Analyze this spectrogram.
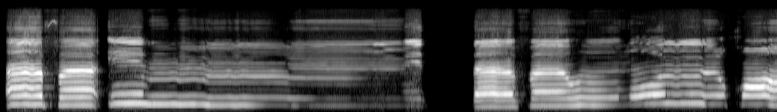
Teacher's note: کیا افا، افا ام نہیں کرنا، أَفَإِن مِتَّ، ان نہیں کرنا، حمزہ کو میم کے ساتھ ملانا ہے، نون کو چھوڑ دینا ہے، میم پر تشدید ہے غنہ بھی کریں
